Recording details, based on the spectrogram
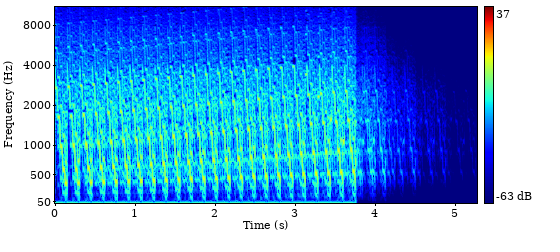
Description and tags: Synth chiptune 8 bit pitch up rise build up 2
pitch, 8, Synth, chiptune, bit, rise, up, build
